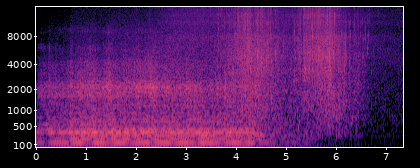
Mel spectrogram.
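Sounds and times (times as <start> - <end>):
boat engine droning at sea: 0.0 - 6.6
rushing wash of water and waves at sea: 2.7 - 7.3.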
